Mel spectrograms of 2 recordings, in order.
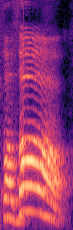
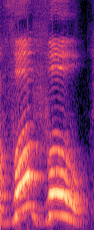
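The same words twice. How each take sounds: First: Vovó with a wide-open final ó. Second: Vovô with a closed final ô, lips rounded. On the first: Teacher to children, contrasting vovó: open ó. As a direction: open the mouth on the last ó of vovó. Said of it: "O som é aberto". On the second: Teacher to children, contrasting vovô: closed ô. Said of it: "Presta atenção". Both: Shown as a demonstration.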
